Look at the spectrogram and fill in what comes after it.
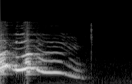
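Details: Single harmonic, howl-like yelp from a Cairn Terrier, under a second long, sliding steadily downward in pitch before cutting off into silence.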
